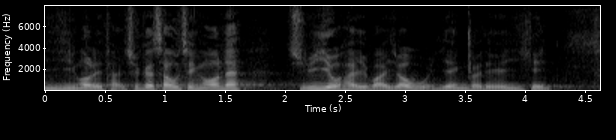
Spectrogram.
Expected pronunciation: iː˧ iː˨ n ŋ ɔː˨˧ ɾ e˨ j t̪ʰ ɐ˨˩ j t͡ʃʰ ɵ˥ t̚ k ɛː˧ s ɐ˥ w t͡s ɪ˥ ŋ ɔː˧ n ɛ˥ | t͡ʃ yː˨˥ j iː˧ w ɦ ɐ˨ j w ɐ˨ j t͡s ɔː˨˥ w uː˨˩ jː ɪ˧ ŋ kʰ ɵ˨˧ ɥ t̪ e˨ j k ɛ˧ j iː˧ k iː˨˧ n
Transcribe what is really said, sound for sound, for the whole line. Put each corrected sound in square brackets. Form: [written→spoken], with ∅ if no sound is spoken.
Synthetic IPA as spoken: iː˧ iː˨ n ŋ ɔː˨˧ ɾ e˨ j t̪ʰ ɐ˨˩ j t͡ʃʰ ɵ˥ t̚ k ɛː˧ s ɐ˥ w t͡s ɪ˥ ŋ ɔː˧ n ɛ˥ | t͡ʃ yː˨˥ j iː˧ w ɦ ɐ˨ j w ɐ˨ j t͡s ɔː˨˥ w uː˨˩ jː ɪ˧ ŋ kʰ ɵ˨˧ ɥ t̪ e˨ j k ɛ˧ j iː˧ k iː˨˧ n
